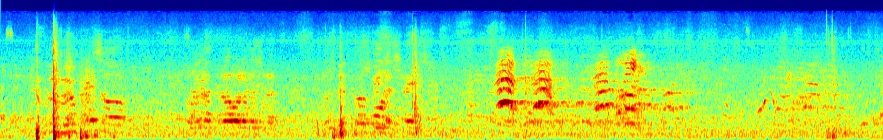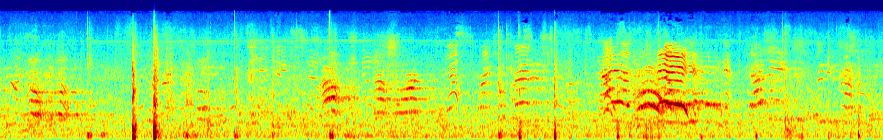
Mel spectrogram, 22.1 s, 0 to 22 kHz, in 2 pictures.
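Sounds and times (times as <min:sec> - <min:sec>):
players calling out: 0:05.7 - 0:22.0
soccer ball kicks: 0:12.1 - 0:15.5, 0:17.2 - 0:21.0.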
